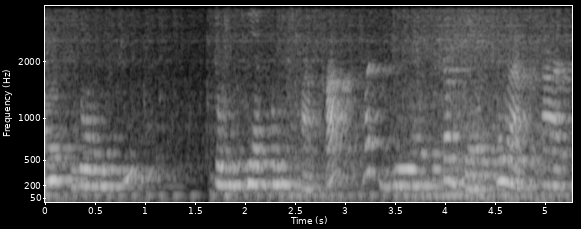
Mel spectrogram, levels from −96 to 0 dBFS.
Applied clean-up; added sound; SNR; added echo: none; Motorcycle / Engine; 12 dB; reverberation time 1.1 s.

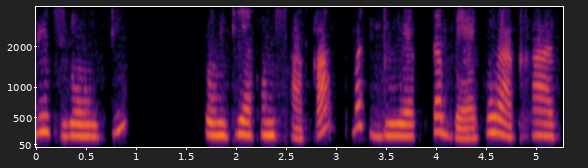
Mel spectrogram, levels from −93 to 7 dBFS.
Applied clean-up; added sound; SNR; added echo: none; none; none; none.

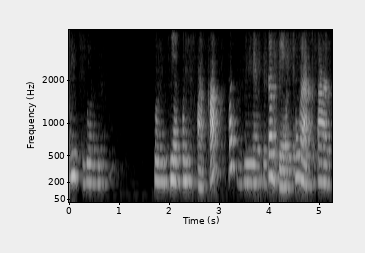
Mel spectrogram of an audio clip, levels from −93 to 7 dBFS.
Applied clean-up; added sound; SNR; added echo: neural mask model DeepFilterNet 3.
